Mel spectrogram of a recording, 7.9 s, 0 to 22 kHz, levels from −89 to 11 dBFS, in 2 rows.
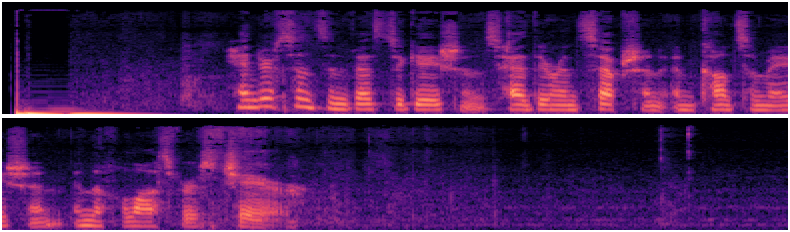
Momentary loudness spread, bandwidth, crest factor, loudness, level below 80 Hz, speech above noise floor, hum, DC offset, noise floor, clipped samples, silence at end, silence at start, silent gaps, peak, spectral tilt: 8 LU; 16 kHz; 18 dB; -20 LUFS; -32 dBFS; 36 dB; none; under 0.1%; -55 dBFS; under 0.1%; 2.4 s; 0.05 s; none; 0 dBFS; -4.5 dB/octave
